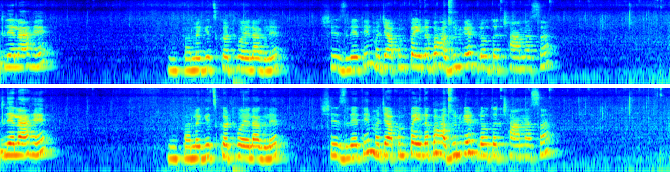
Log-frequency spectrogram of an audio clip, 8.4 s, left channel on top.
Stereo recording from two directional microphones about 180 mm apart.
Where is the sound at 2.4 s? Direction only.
50° right (ahead or behind).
